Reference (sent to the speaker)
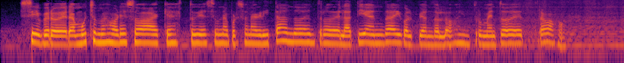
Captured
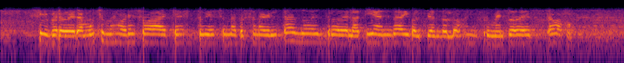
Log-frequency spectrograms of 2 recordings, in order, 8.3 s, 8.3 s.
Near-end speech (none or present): none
